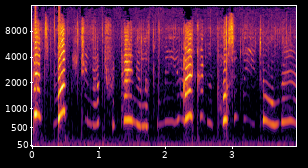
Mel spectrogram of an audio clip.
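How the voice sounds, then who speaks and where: A woman puts on a squeaky character voice at an extremely high pitch, with very wide pitch swings. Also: moderate pace. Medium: read story. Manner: timid, nervous.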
